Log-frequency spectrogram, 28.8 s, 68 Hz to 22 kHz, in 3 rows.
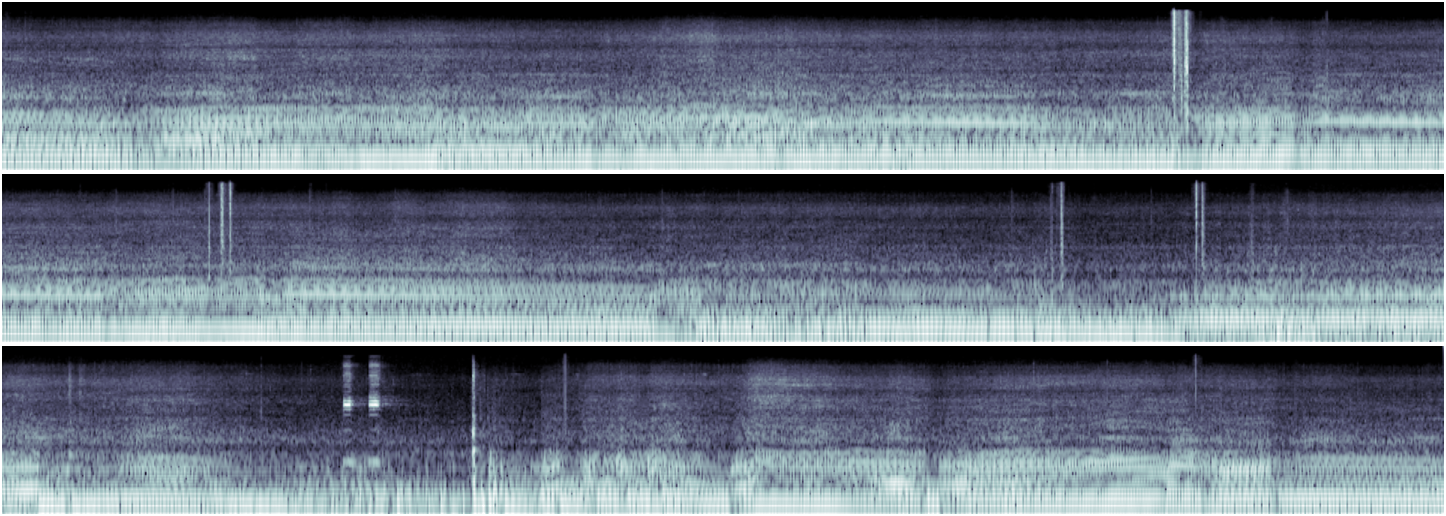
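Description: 2006 Ducati Monster 620's air-cooled V-twin engine running under way, its pitch rising and falling through the gears as the bike accelerates and rolls off. A short burst of horn beeping sounds a little past two-thirds of the way through.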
